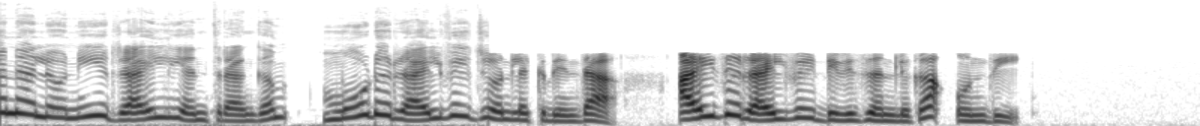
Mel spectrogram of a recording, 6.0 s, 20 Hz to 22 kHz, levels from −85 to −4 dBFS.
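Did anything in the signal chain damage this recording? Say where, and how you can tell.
Yes. An input switched to a poorer device at 2.44 s, right after "రైల్ యంత్రాంగం మూడు రైల్వే", and the speech stays on it to the end. The cut happens without any gap. Nothing remains above 3.8 kHz, so the speech turns dull and boxy, the level shifts by around 5 dB, and a faint new noise floor, roughly 50 dB down, appears. That points to the driver or device-routing stage, likely a change to a band-limited microphone or headset call profile.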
